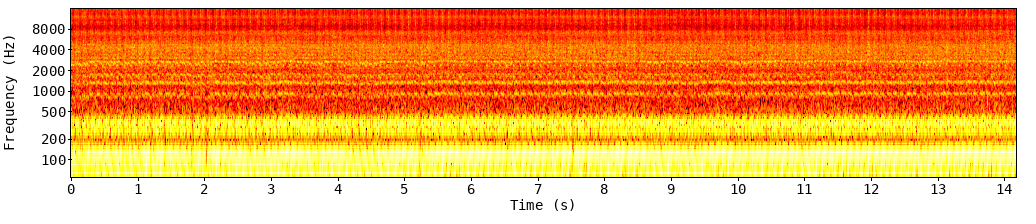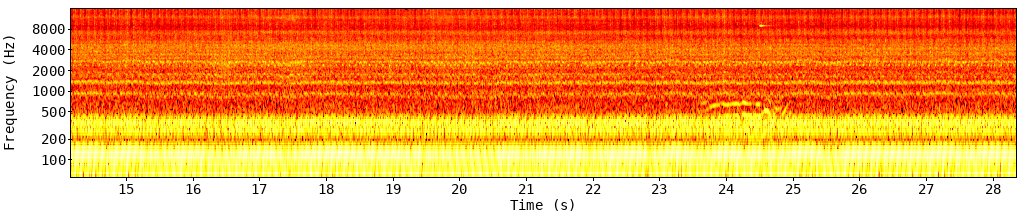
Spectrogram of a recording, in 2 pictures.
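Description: Suzuki Impulse scooter's single-cylinder four-stroke engine idling steadily at an even speed.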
